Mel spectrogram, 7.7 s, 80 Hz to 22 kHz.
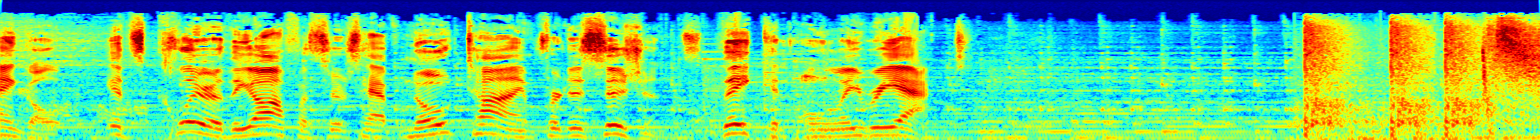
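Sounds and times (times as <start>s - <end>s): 
speech: 0.0s - 5.0s
rapid burst of police gunfire: 6.5s - 7.6s.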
